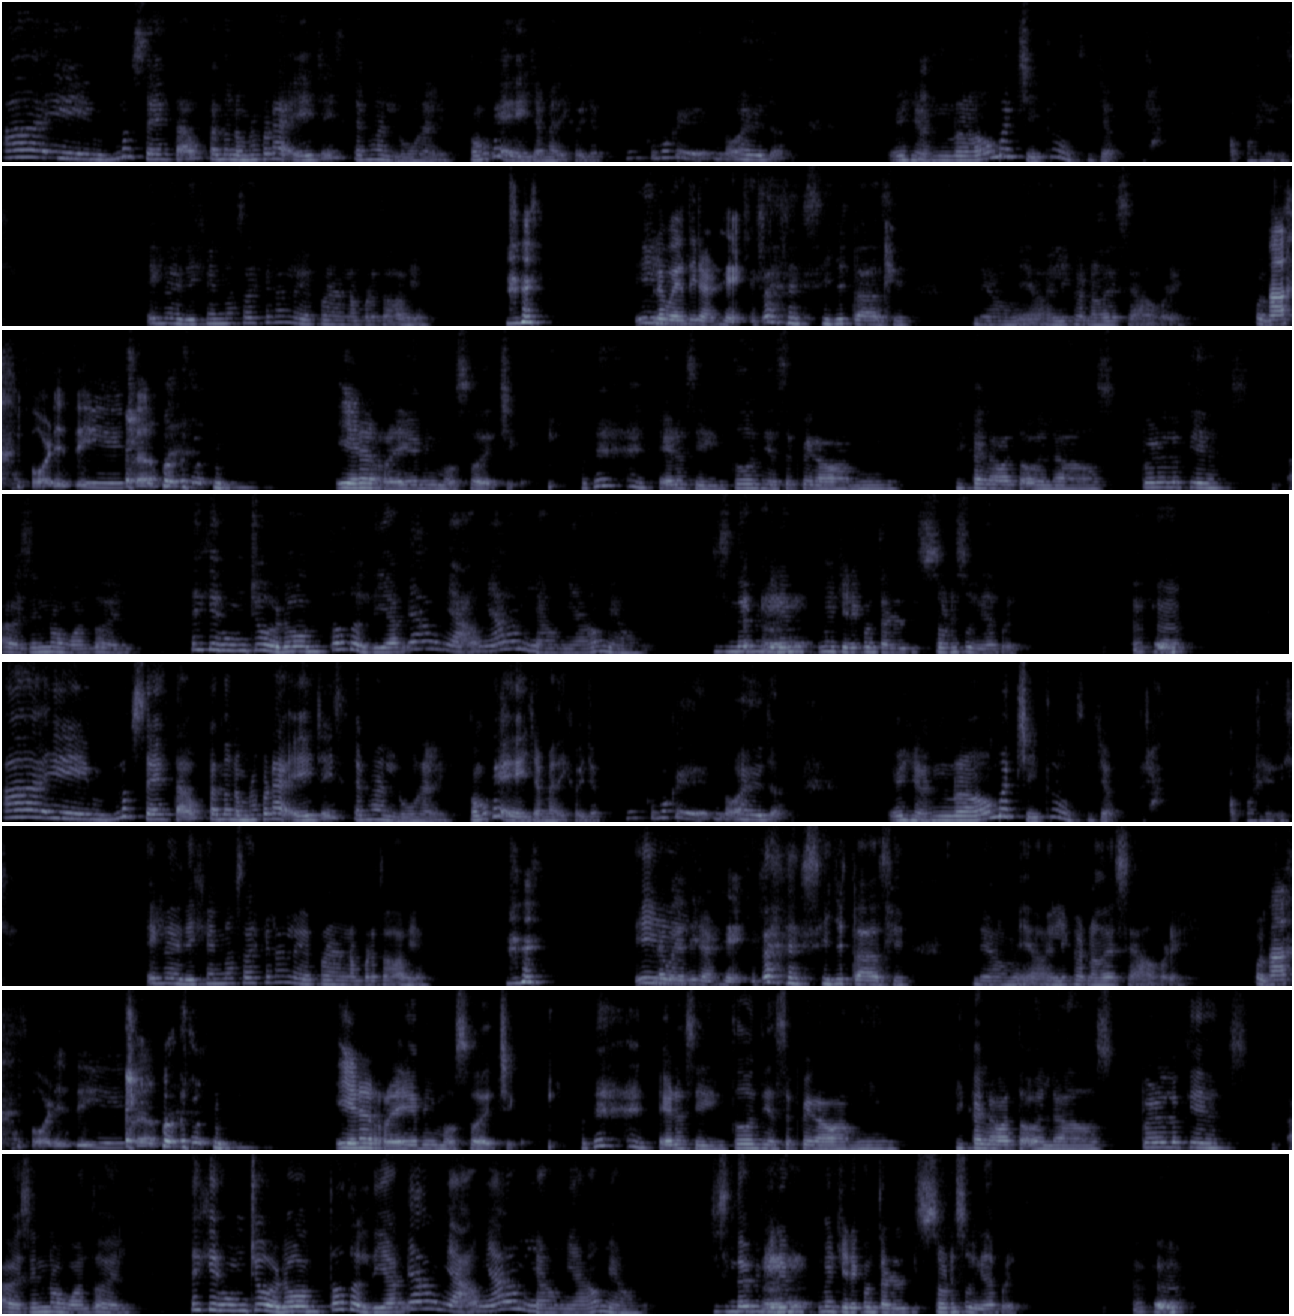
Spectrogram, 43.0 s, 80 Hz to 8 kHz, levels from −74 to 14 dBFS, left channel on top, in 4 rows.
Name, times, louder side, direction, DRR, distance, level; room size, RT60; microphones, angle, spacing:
voice 1, 0.0-6.8 7.4-9.7 10.4-10.8 12.0-14.3 16.0-16.5 17.1-18.3 18.8-20.6 21.2-21.4 22.5-23.6 24.3-25.8 26.4-29.0 29.4-30.7 31.0-31.9 32.2-33.3 33.8-37.6 38.2-40.7 41.8-42.0, right 3 dB, 50° right, 0.6 m, -35 dB
voice 2, 7.4-7.8 14.9-15.2 16.2-17.1 18.1-18.2 21.3-22.8 41.7-42.1, left 4 dB, 80° left, 0.8 m, -34 dB
5.3 x 2.3 x 3.9 m
head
